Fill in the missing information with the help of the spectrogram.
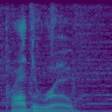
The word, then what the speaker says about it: Prothero: Prothero. Is that right? – Did great. Prothero. All three syllables.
